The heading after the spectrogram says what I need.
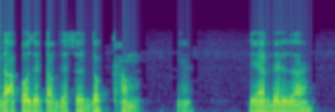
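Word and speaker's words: दुःखम्: So we are not pronouncing this Visarga completely here, like Duhu.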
